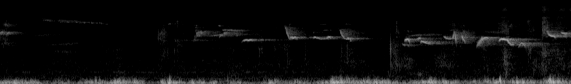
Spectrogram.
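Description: Songbirds chirping and singing: short high notes and quick downward-sliding whistles, busiest in the second half, over an uneven low rumble.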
